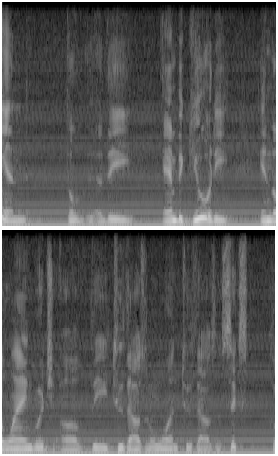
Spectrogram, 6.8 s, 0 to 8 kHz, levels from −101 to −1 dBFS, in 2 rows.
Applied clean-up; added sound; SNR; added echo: none; none; none; none.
